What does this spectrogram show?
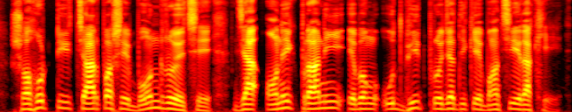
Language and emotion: Bengali, neutral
